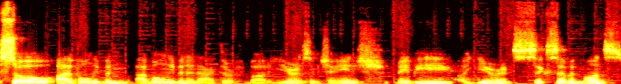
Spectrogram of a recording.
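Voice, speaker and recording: A man with a New Jersey accent and a fairly low pitch, at a moderate pace with hardly any pauses, big swings in loudness, and music in the background. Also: ordinary pitch variation. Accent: New Jersey American English. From New Jersey, USA. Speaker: podcaster and actor. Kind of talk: interview answer.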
